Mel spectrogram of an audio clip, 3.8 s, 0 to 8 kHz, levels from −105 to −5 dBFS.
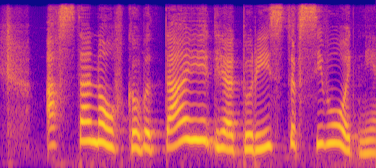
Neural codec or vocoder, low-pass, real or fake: codec, 16 kHz, 0.5 kbps, X-Codec, HuBERT features, trained on LibriSpeech; 7.2 kHz; fake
